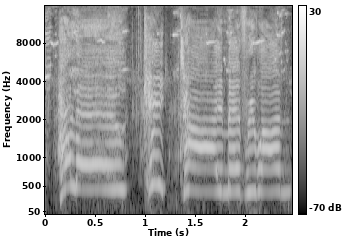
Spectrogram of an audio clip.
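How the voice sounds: A squeaky, female-sounding cartoonish character voice at an extremely high pitch delivers its lines with monotone, flat intonation over clear background noise.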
